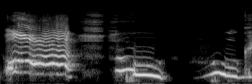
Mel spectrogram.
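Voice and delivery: high, loud startled yelps; startled shrieks. Real, not acted. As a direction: yelp as the shark appears. Sudden shark scare in game.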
